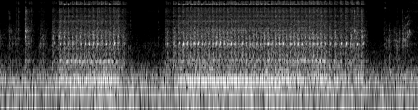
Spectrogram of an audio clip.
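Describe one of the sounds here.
A sewing machine stitches with a steady, rapid whirr.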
